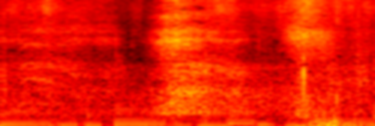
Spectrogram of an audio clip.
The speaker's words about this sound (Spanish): oigan los cuervos, aquí estoy en el parque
